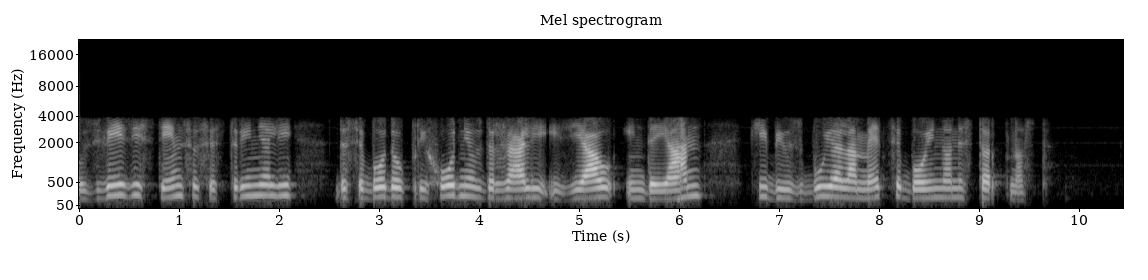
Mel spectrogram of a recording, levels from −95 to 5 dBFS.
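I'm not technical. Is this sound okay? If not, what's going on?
No. At 5.97 to 6.07 s, just after "prihodnje vzdržali izjav in", about 40 ms of sound went missing. This is VoIP packet loss concealed by the speech codec. The decoder guessed the gap from the preceding sound, so it is briefly stretched into a buzzy tone or a coloured noise that fades before recovering.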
